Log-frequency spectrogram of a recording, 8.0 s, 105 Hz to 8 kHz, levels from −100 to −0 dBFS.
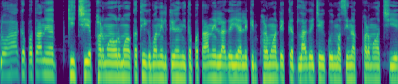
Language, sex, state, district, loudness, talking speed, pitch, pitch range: Maithili, male, Bihar, Saharsa, -17 LUFS, 235 wpm, 145 Hz, 140-155 Hz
